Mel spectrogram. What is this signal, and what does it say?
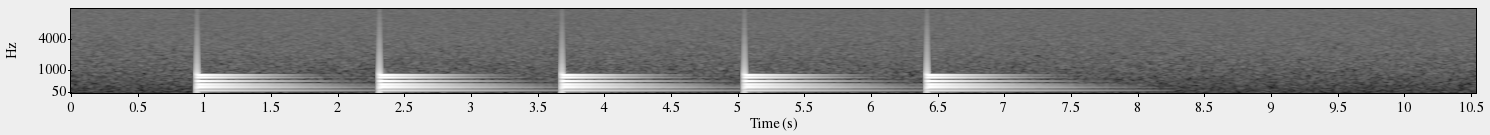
Clock strike, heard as a bell. 5. Five o'clock.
